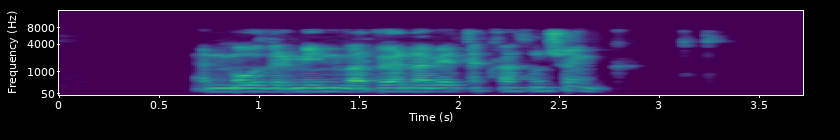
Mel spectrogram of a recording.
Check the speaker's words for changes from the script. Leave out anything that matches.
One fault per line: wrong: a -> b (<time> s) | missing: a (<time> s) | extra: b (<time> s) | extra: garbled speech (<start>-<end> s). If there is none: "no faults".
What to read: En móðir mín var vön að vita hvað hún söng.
no faults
